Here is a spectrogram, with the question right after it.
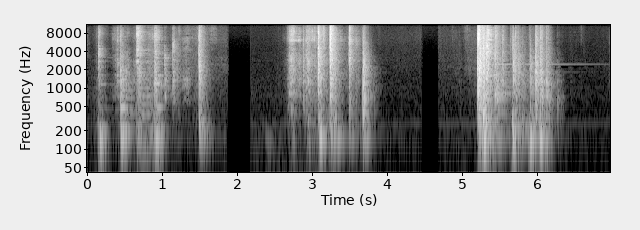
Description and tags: plastic small tools drop
Some small plastic tools being dropped on a wood floor.
Recorded with a Blue Yeti mic, using Audacity.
